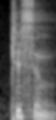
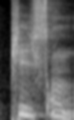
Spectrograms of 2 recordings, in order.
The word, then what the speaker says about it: 필승: 뭐라 그러냐면 필승 하면 돼. 필승. 나중엔 그게 필승이 이상하게 발음 이상하게 돼서 필송 뭐 이렇게 이상한 발음부터 나옵니다. 필송 하면서.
